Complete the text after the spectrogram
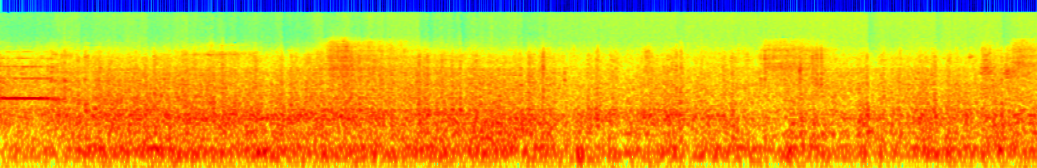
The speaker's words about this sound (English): The train pulls to a stop.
